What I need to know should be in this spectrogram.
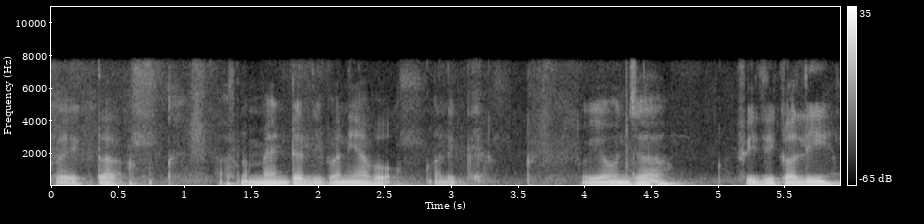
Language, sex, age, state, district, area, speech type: Nepali, male, 18-30, West Bengal, Jalpaiguri, rural, spontaneous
